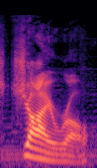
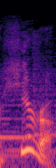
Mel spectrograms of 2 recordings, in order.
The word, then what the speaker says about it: gyro: It's pronounced the way it's spelled. It's gyro. Enough with the fancy schmancy. We're not in Greece. – It's properly pronounced hero.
